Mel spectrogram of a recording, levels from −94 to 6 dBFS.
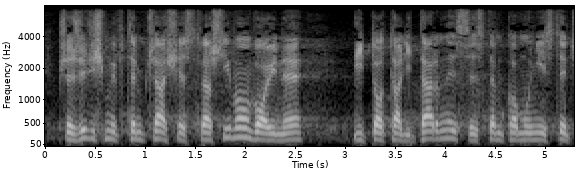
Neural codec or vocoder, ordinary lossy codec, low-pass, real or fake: none; none; 7.2 kHz; real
